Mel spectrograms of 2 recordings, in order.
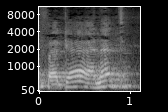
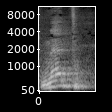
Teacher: Hamasnya pada ta, jangan lupa ada syiddahnya.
